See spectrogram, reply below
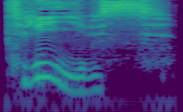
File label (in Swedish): "trivs", Swedish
